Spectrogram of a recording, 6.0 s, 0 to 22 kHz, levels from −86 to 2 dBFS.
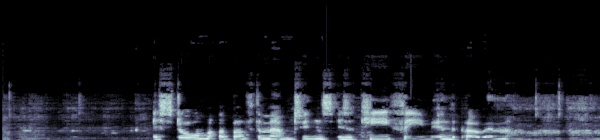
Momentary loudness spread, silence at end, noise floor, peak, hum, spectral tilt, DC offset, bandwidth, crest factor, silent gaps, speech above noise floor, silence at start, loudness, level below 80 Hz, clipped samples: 17 LU; 0 s; -48 dBFS; 0 dBFS; none; -3 dB/octave; under 0.1%; 9.6 kHz; 16 dB; none; 34 dB; 0.05 s; -13 LUFS; -52 dBFS; under 0.1%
